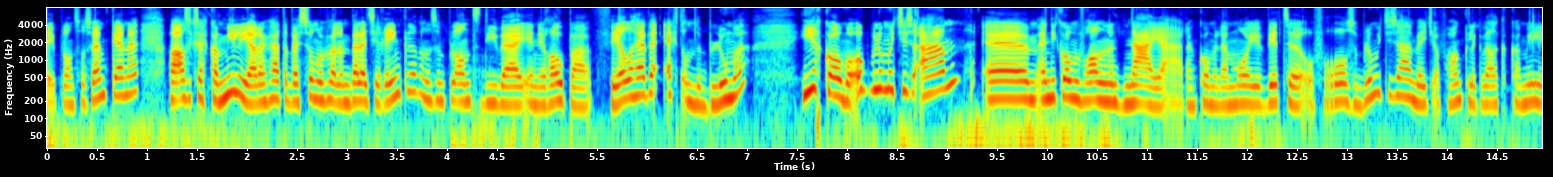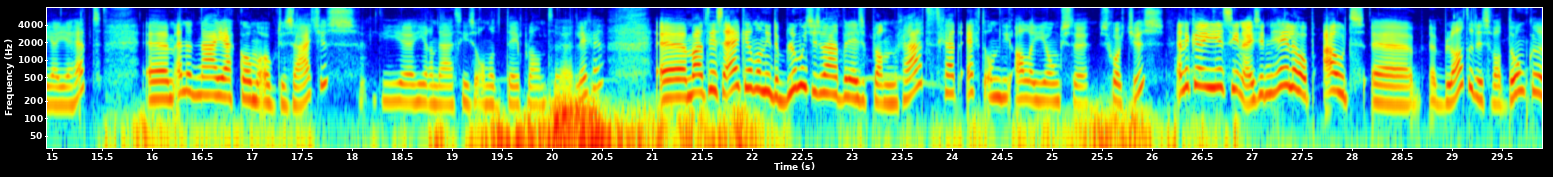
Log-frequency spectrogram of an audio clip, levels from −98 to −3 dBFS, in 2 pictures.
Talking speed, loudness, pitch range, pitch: 250 wpm, -23 LUFS, 190-265 Hz, 215 Hz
